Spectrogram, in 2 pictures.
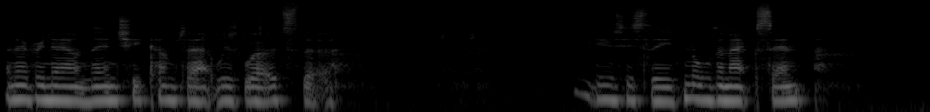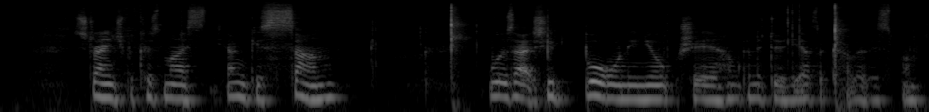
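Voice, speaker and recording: A woman's voice: low voice, level tone, normal speed, gravelly, a little hiss or hum. A middle-aged woman with a southern English accent, chatting her way through a card-making tutorial with rambling, self-correcting asides. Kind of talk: casual crafting tutorial.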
